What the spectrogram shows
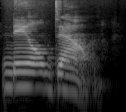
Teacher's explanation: So because I have a D sound on down and these two go together, I'll pronounce it as one and you'll only hear one D sound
